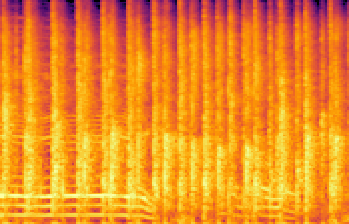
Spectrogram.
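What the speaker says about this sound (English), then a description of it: "Clap it up for the Opinion Lounge." Several people clapping together in quick, uneven rhythm, close by, with voices and a musical tone sounding underneath.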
